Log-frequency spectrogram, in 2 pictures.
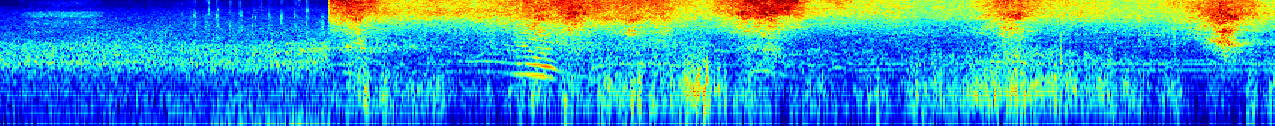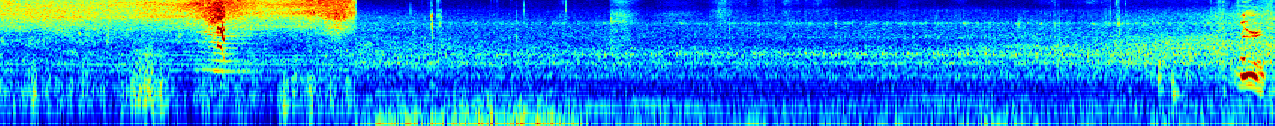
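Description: Heavy road traffic with a large vehicle braking: a loud hiss with squealing, gliding brake tones from about two seconds in until about eleven seconds, then a low engine rumble.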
